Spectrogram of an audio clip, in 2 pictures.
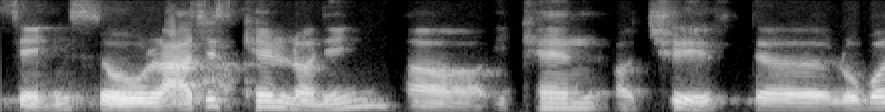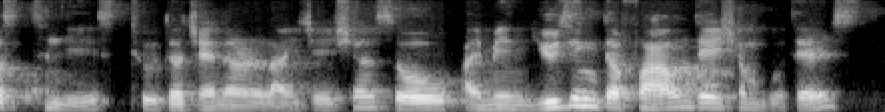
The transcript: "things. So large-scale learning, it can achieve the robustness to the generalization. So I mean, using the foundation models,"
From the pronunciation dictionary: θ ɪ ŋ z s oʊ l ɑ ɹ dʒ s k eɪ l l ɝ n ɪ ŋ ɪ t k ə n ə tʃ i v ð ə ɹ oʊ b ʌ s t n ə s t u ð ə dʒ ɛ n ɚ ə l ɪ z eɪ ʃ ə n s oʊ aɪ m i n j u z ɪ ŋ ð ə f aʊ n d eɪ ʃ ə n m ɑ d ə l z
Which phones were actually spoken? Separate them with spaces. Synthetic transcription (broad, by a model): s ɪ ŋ s oʊ l ɑ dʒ s k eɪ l l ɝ n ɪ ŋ ɪ t k ə n ə tʃ i v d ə l oʊ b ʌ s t n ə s t u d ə dʒ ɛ n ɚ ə l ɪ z eɪ ʃ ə n s oʊ aɪ m i n j u z ɪ ŋ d ə f aʊ n d eɪ ʃ ə n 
